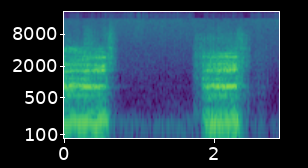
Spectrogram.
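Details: Wildebeest of the African savanna giving two low, nasal, moaning grunts, each about half a second long and separated by a pause of over a second.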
